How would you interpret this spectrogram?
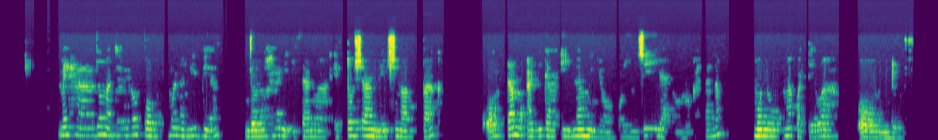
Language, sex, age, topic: Oshiwambo, female, 18-24, agriculture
